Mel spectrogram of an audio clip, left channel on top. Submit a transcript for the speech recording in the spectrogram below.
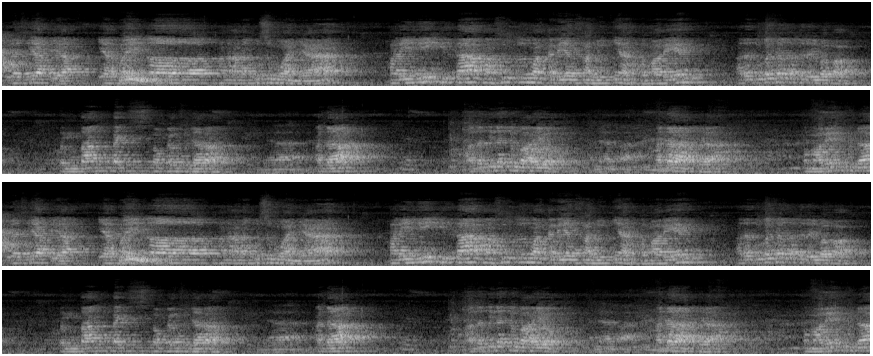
Sudah siap ya? Ya baik, anak-anakku semuanya. Hari ini kita masuk ke materi yang selanjutnya. Kemarin ada tugas yang ada dari Bapak tentang teks novel sejarah. Ada? Ada tidak, coba ayo? Ada ya. Kemarin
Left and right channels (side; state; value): both; normal; correlation 0.83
